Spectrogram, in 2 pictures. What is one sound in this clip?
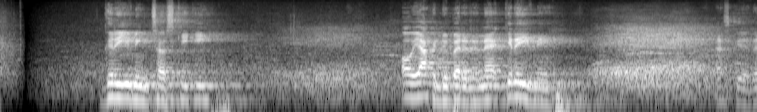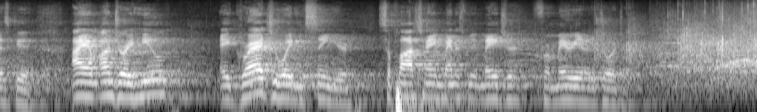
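A man speaks clearly through a microphone in a large echoing hall.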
